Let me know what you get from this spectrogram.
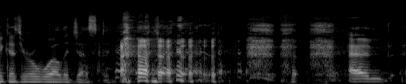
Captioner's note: laughter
